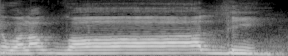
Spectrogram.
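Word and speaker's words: ولا الضالين: یہ دیکھیں تھوڑا سا موٹا بنائیں. آپ دال کا تصور کریں، دا ولا ضالین، یہ دال کا ہے. خود تصور کریں. ہاں کہا تھا یہ دال کا تلفظ تھوڑا سا موٹا ہوتا ہے. موٹا آپ کس طرح کریں گے؟ ولا ضالین، دال جیسا ہوتا ہے لیکن کاملاً دال کا تلفظ نہیں ہوتا ہے.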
